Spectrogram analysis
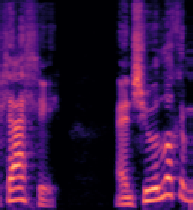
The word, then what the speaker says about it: Llanelli: So when I first heard this name, I try to pronounce it, Lanelli, and she just looks at me like, oh my goodness, these Yanks are horrible. Well, it took me most of a school year to learn how to say the double L. And eventually I could say to her, oh yeah, you're from Flashy.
